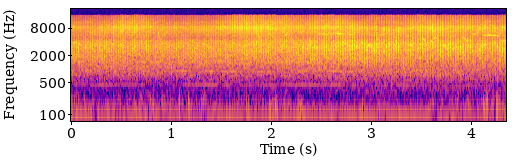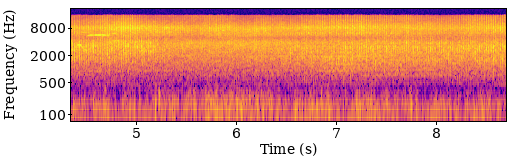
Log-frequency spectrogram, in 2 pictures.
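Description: Ghazi tractor's diesel engine running steadily under load as it pulls a plough.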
